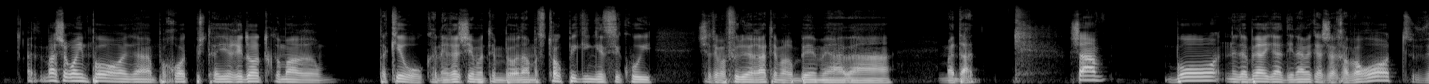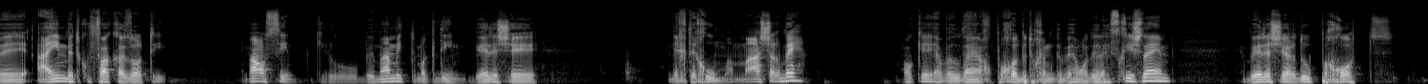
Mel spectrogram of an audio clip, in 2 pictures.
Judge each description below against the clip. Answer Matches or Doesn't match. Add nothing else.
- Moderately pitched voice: Doesn't match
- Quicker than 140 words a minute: Doesn't match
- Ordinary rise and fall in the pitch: Matches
